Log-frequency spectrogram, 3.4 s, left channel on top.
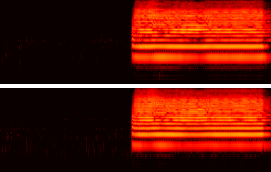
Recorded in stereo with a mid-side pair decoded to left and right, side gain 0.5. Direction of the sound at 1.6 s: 15° right.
